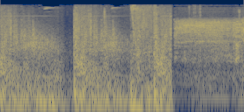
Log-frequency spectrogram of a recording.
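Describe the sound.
Gunfire in a video game shootout: a dense, loud wash of noisy shots broken into a few sharp bursts, with no speech.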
